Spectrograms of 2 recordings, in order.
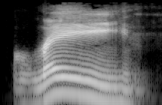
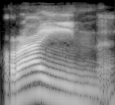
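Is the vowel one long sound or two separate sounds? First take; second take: one sound; two sounds. First: The vowels merge into one long vowel. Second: The two vowels are sounded separately. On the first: "en inglés esta palabra se pronuncia como rain" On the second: "en español esta palabra la leeríamos como rain"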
